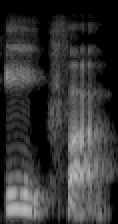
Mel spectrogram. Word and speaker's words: Aoife: she renamed her puppy epha spelled a o I Fe after a female heroine in Irish mythology the name in Irish gelic means beautiful and is pronounced EA Heidi had 30 years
